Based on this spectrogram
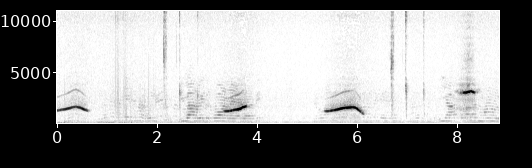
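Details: Indian parrot talking, said to repeat Mithu Miya Mithu: arched whistled notes and short harmonic, voice-like phrases come every couple of seconds, with a low steady hum indoors.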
